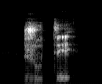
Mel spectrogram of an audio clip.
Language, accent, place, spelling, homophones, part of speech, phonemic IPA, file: French, France, Lyon, jouter, joutai / jouté / joutez, verb, /ʒu.te/, LL-Q150 (fra)-jouter.wav
- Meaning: to joust (participate in jousting)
